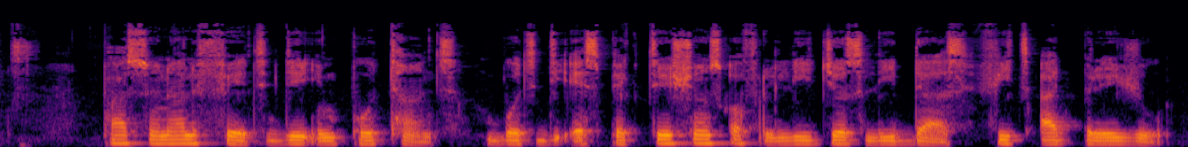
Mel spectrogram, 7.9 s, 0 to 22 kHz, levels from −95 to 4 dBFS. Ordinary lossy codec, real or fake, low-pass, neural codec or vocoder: MP3, 48 kbps; real; 19.8 kHz; none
